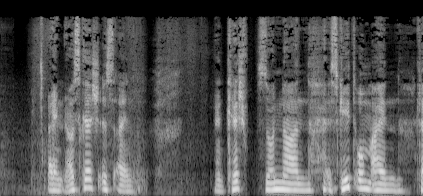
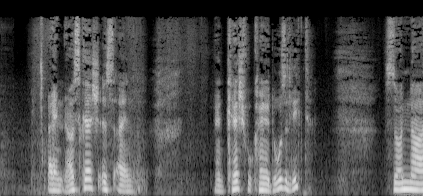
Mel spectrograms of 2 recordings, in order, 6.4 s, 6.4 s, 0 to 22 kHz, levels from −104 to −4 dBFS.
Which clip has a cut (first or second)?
first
